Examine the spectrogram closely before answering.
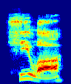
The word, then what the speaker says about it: Gila: This was in the area of Globe, Arizona, and it's in the county of Hila. I thought it was pronounced Gila, Arizona, but people are pronouncing it Gila.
